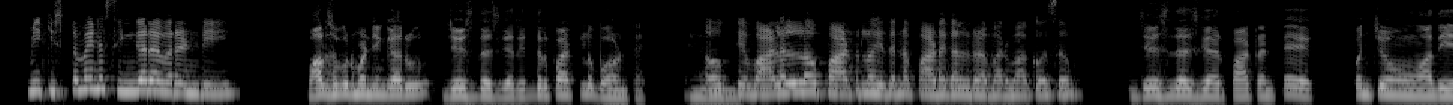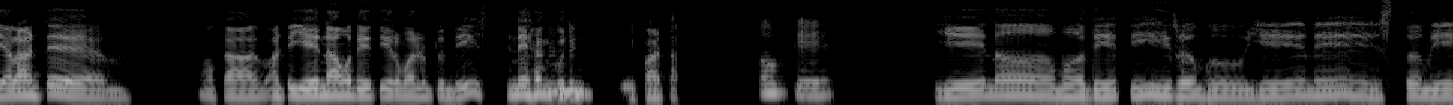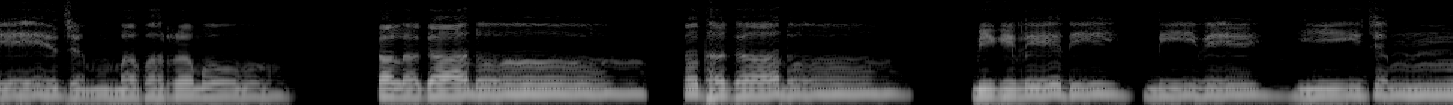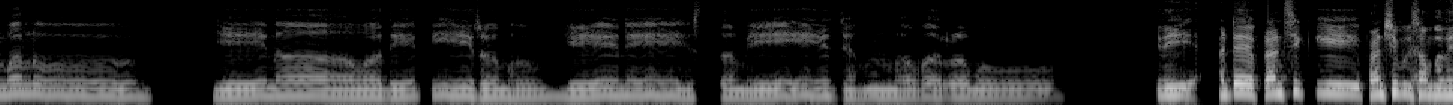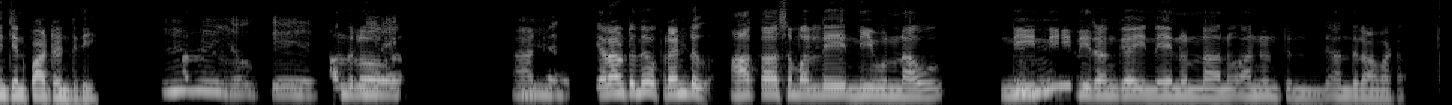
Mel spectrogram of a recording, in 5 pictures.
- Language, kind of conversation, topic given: Telugu, podcast, మీకు ఇష్టమైన పాట ఏది, ఎందుకు?
- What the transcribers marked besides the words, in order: in English: "సింగర్"; tapping; singing: "ఏ నామదే తీరమొ ఏ నేస్తమే … ఏ నేస్తమే జన్మవరమొ"; in English: "ఫ్రెండ్‌షిక్‌కి ఫ్రెండ్‌షిప్‌కి"; other background noise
